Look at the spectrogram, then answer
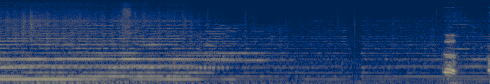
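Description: A passing train rumbles and clatters with sustained horn-like tones, loud at first and fading as it moves away, then a brief sharp burst near the end; no clear talk over it.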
